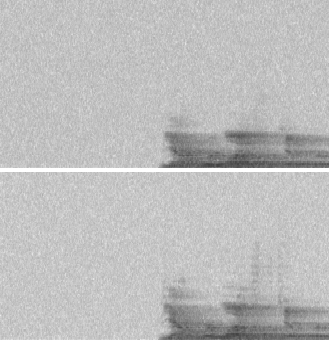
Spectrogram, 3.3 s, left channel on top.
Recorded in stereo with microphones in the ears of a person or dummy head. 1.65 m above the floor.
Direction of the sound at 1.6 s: 50° right (ahead or behind).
